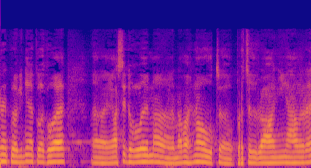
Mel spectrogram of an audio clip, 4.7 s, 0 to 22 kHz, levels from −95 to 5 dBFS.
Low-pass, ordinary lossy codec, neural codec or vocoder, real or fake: 10.8 kHz; MP3, 48 kbps; codec, 44.1 kHz, 2.6 kbps, DAC; fake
